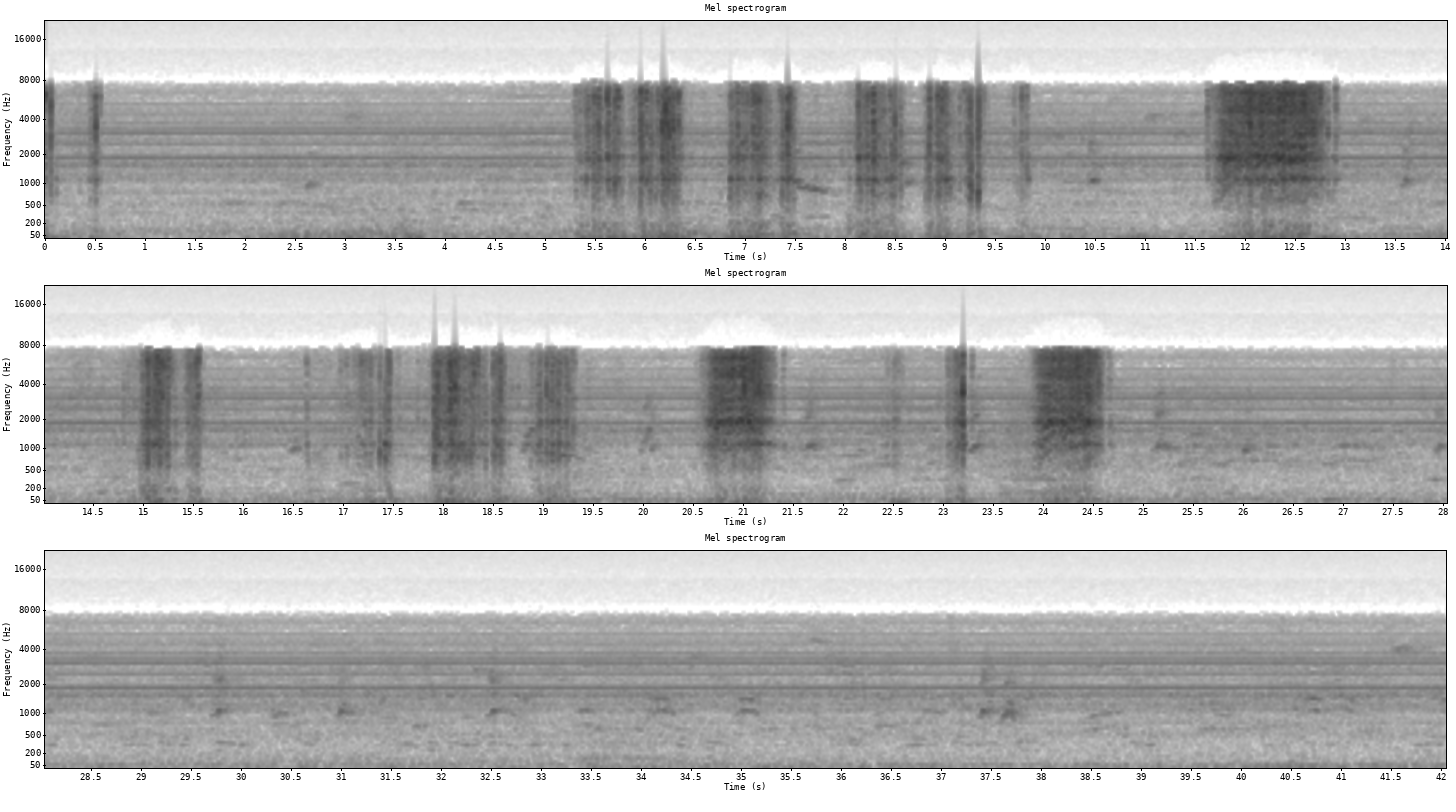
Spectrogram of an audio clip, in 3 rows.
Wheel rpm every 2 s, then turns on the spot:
10, 0, 10, 20, 20, 20, 50, 10, 10, 20, 40, 10, 30, 0, 0, 0, 0, 0, 0, 0, 0.
4-10 14-20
